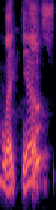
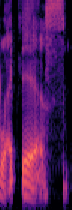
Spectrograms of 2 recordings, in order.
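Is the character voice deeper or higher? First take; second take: higher; deeper. First: The voice is pitched higher, in its usual register. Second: The voice is pitched lower and sounds deeper. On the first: This is the character's original younger voice. "instead of like this" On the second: This is the character's older grown-up voice. "they had me do my voice deeper"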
